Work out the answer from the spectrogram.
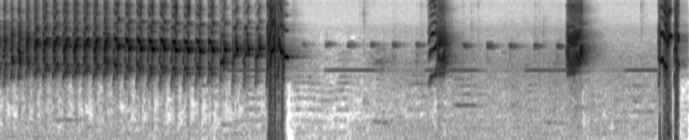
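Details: Lovebird in long ngekek chatter: a fast, even, rattling series of harsh notes lasting nearly three seconds, then three separate loud shrill squawks, over a steady faint high whine.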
